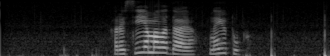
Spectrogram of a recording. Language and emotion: Russian, neutral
